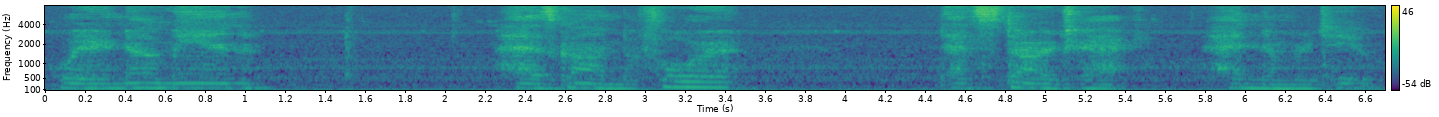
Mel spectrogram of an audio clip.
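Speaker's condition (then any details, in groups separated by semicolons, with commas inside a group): Cerebral palsy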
